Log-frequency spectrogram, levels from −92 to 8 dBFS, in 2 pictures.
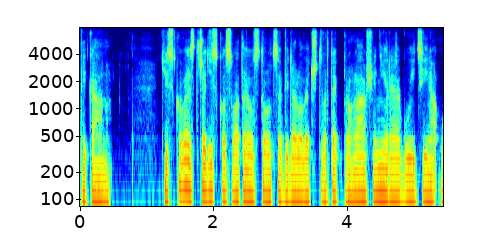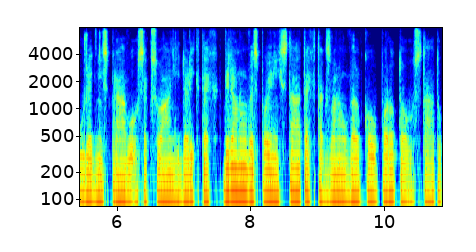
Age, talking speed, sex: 50-69, 130 wpm, male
